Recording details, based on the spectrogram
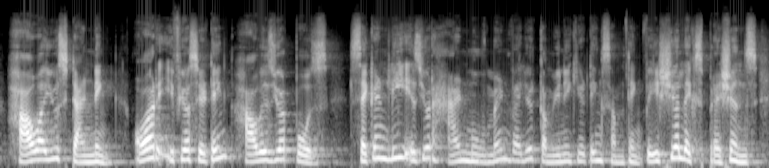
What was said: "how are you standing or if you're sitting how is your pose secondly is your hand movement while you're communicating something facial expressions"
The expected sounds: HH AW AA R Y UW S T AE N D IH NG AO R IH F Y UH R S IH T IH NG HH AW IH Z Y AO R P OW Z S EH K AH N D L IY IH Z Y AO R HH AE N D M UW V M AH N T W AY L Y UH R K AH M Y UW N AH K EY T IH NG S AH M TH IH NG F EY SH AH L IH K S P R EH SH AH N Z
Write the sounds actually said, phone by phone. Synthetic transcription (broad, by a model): HH AW AA R Y UW S T AE N D IH NG AO R IH F Y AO R S IH T IH NG HH AW IH Z Y AO R P OW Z S EH K AH N D L IY IH Z Y AO R HH AE N D M UW V M AH N T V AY L Y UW R K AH M Y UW N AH K EY T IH NG S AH M T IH NG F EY SH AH L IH K S P R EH SH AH N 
